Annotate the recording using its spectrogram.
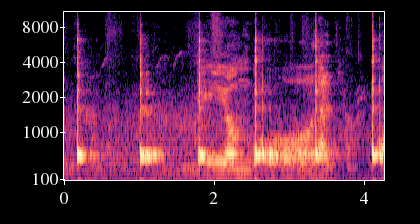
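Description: Moktak (Korean Buddhist wooden fish) struck at a steady pace, five strikes a little under a second apart, each with a short hollow ring, keeping time for a man's Buddhist chanting between the strokes.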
